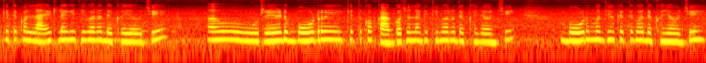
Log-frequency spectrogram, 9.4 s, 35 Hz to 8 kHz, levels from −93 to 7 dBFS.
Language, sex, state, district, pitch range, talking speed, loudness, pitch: Odia, female, Odisha, Khordha, 230-265 Hz, 110 wpm, -20 LUFS, 255 Hz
